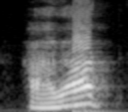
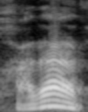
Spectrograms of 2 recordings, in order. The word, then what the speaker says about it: Hadad: En este caso Hadad fue llamado Hadad o Hadad, como lo quieran. Si la H es muda, pues sería Hadad, si la pronunciamos sería Hadad.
